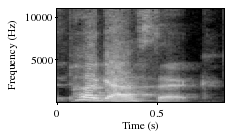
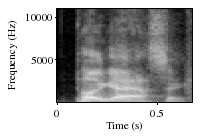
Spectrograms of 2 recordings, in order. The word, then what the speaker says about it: Pugesek: It's Pugesek. Pugesek.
